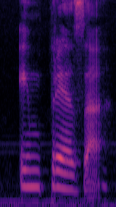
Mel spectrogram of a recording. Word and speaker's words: empresa: Empresa, empresa, empresa, pr. Again, the letter E we do not hear.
